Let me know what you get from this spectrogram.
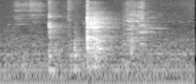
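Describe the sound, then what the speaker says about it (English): A whisk works through cake batter and egg in a bowl, giving a few sharp metallic clinks and scrapes against the bowl, close and clear, with quiet gaps between strokes. "At this point, I'm going to go into the whisk."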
